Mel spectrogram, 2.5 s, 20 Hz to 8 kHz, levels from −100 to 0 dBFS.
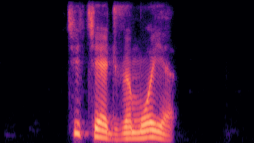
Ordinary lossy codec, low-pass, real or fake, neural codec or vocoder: Opus, 32 kbps; 7.2 kHz; real; none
